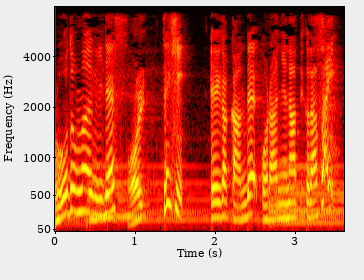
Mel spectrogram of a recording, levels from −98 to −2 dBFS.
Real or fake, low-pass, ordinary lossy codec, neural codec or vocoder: real; 7.2 kHz; none; none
